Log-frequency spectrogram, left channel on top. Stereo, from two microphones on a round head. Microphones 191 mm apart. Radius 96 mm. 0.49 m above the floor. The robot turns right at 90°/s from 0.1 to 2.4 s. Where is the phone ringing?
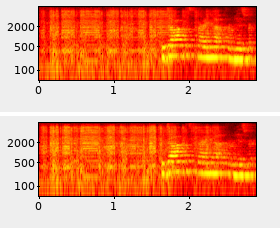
No phone ringing in this recording.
